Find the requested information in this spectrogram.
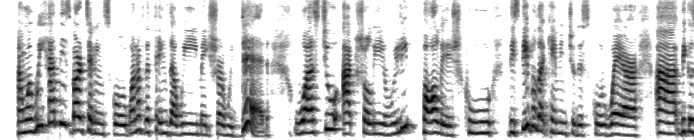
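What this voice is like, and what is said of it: Thick Argentine accent. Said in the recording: “I have a thick accent ... I am originally from Argentina”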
